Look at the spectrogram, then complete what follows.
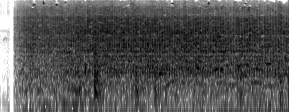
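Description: Jeep engine running steadily as the jeep drives along a dirt track, cutting in just after a moment of silence.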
